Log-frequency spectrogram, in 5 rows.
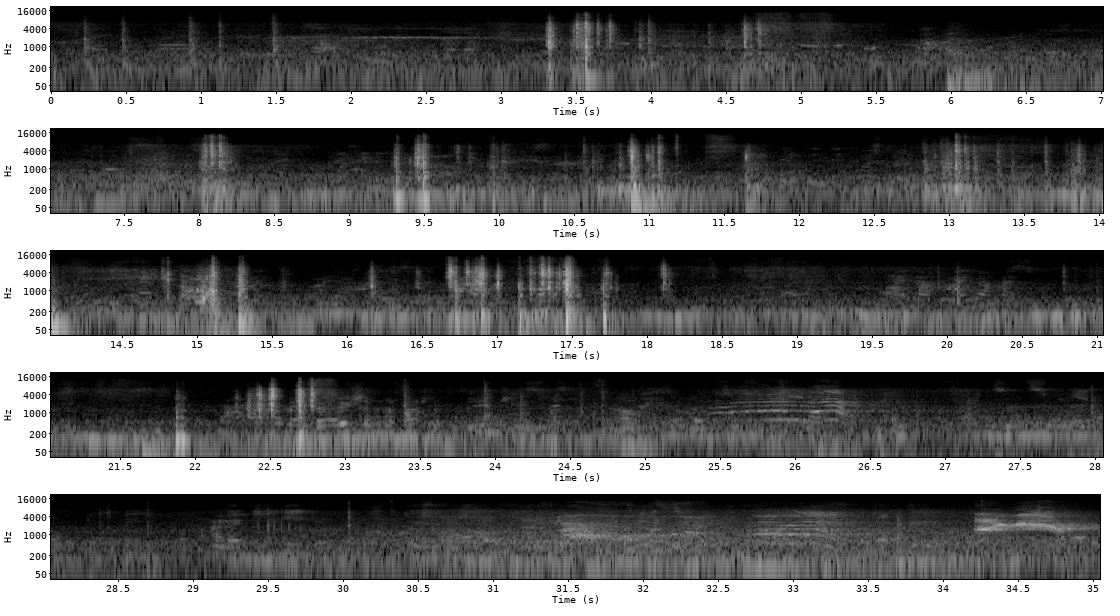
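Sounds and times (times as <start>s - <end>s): background chatter: 0.0s - 35.0s.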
